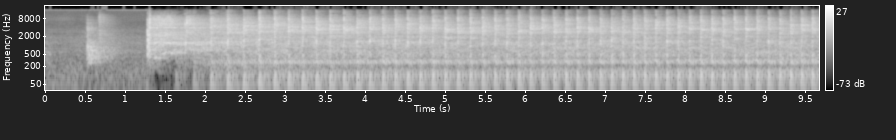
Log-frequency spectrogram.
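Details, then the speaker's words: 1974 John Deere 112 after swapping the 12 hp Kohler K301 for a 16 hp Kohler K341 and fitting new, adjusted points to replace the corroded ones: quick crank, then a steady, even single-cylinder idle beat. Running much better. "already sounds a lot better"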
